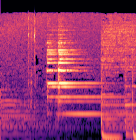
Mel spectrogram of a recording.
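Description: Bell-icon click sound effect over a music bed: a quick double click about half a second in, then a single bell ding that rings on. Near the end an electronic dance beat with heavy bass kicks comes in.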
